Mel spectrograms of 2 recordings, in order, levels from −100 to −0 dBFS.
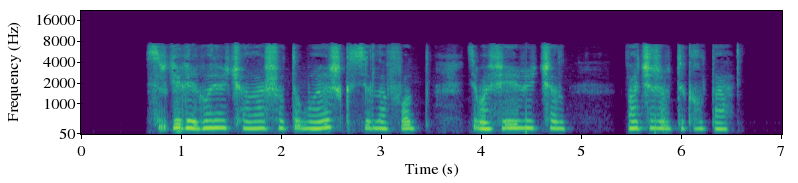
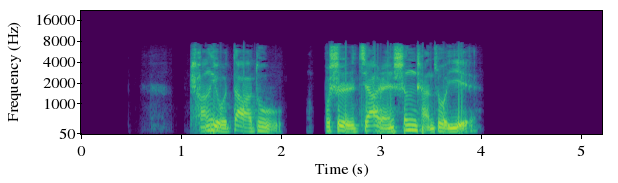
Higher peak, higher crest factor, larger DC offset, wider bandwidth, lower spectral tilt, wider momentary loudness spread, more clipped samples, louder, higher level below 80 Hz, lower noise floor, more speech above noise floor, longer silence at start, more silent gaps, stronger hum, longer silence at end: about the same, -8 dBFS vs -6 dBFS; about the same, 16 dB vs 16 dB; neither; about the same, 7.6 kHz vs 7.8 kHz; about the same, -4 dB/octave vs -4.5 dB/octave; about the same, 11 LU vs 10 LU; neither; second, -24 LUFS vs -19 LUFS; second, -64 dBFS vs -46 dBFS; first, -64 dBFS vs -58 dBFS; about the same, 40 dB vs 40 dB; second, 0.65 s vs 1.1 s; second, none vs 2.06-2.25 s; neither; second, 0.55 s vs 1.25 s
